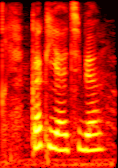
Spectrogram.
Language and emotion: Russian, positive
